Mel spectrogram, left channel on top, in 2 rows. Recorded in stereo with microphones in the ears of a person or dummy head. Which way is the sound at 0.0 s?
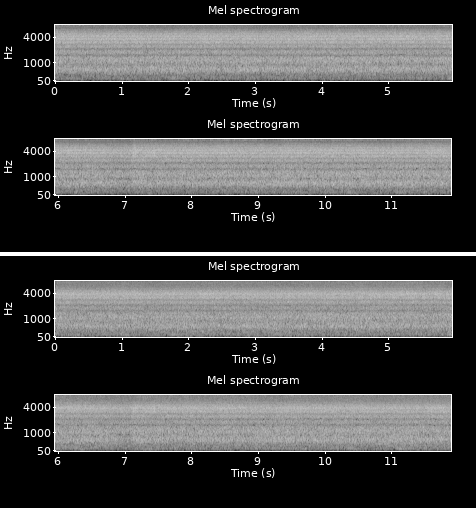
35° left (ahead or behind).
